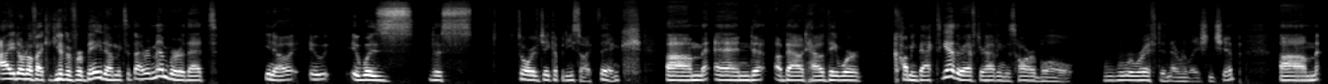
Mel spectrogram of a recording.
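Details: Adult man who has stuttered since childhood and describes a strong stutter with blocks; finding: stuttering.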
